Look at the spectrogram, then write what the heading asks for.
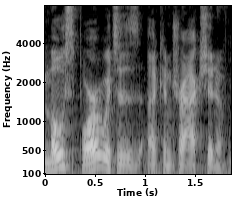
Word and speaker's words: Mosport: On to the track now in good old Mosport. And yes, indeed, it is pronounced Mosport, not Mosport, and yes, many people still do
